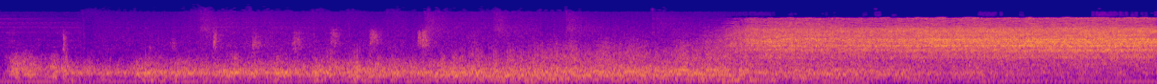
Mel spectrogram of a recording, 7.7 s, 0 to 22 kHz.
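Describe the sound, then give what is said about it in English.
A continuous deep, rumbling roar fills the scene, like thunder rolling through a storm, steady and loud with a brighter hiss joining halfway through as if heavy rain sets in. “15 minutes, the storm should be at its height.”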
